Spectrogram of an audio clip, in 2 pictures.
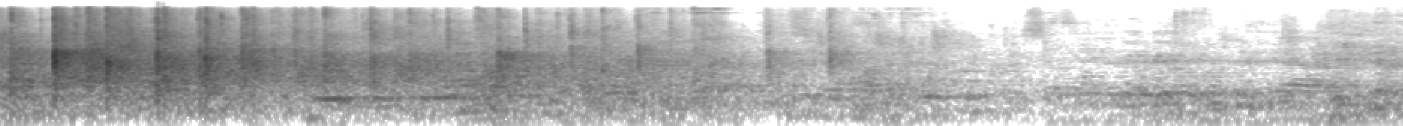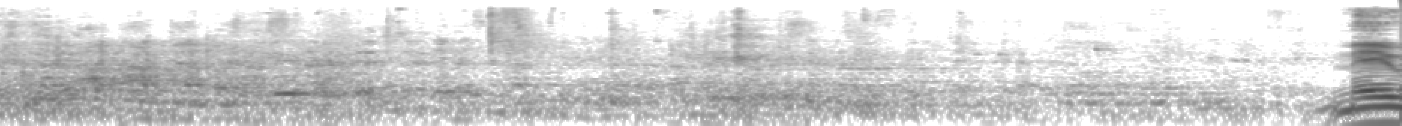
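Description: Audience applause at a petroleum policy consultation meeting in Otjiwarongo, a crowd clapping loudly at first then fading into murmuring chatter and a voice speaking, with a burst of sound returning at the end.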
